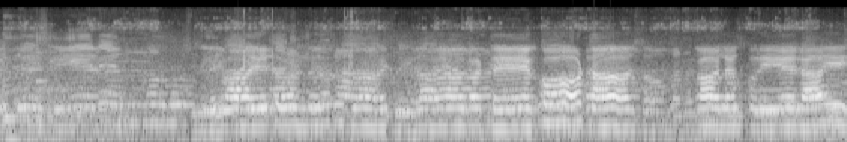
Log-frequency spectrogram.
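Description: Liturgical chanting in an Orthodox service: a voice sings wavering, ornamented phrases over a steady held note. The phrases start about two seconds in.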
